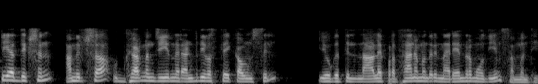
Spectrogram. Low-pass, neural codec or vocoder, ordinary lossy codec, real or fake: 5.4 kHz; codec, 16 kHz, 6 kbps, DAC; none; fake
